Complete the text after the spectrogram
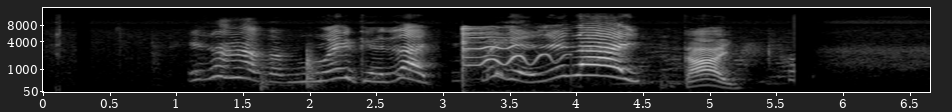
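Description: A young child talks playfully close by.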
